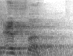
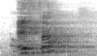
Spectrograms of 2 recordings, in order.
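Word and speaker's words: عفة: Iffa? It's spelled with an ayn, but you would say like I-F-F-A.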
